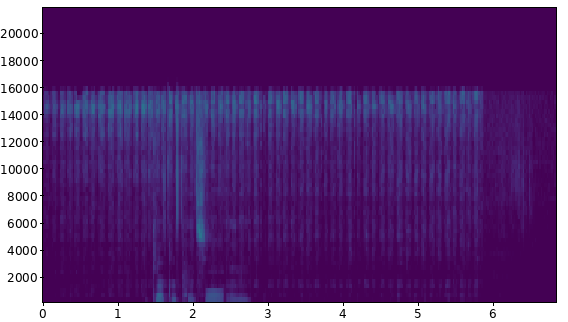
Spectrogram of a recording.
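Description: A pencil scratches quickly back and forth on paper.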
